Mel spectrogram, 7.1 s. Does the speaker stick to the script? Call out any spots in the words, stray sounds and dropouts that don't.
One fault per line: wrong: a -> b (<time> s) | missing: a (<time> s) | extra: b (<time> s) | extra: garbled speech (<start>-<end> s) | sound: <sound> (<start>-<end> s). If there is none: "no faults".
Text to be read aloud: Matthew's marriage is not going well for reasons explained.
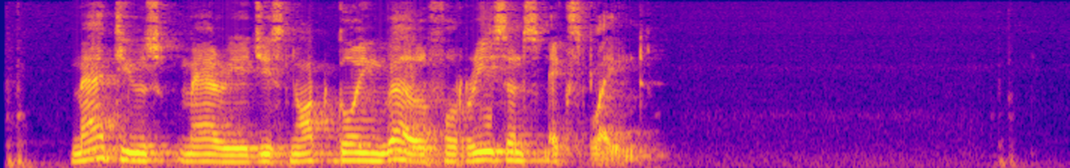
no faults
